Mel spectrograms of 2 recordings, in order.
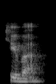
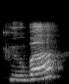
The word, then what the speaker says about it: Cuba: you say is the best time to visit Cuba? Okay, first of all, wait a minute. Am I pronouncing it correctly? Like, am I pronouncing Cuba correctly? Because like some people, it's like a long O, Cuba.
